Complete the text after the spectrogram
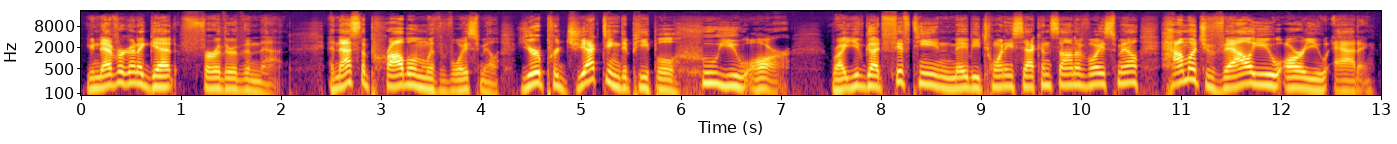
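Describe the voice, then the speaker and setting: A man's voice: a little high, animated, moderate pace, a bit bright, clean tone, dry recording, studio quality. A man coaching on sales in an informal, opinionated talk, speaking emphatically and conversationally with punchy rhetorical questions.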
